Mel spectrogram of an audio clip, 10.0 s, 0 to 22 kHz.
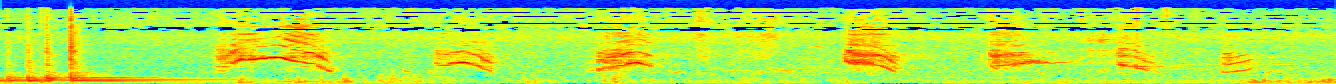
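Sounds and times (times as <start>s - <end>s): drum ringing low: 0.0s - 2.0s
elephant high calls: 1.6s - 9.7s.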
